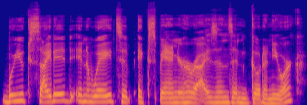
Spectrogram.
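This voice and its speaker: Relaxed laughing woman hosting a podcast. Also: mid-range voice, clean tone, dry recording, studio quality. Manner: relaxed, laughing, quick yeah backchannels. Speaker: podcast host. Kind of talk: casual chat.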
